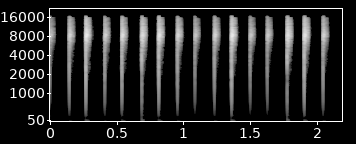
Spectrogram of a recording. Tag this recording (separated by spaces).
hat hi loop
